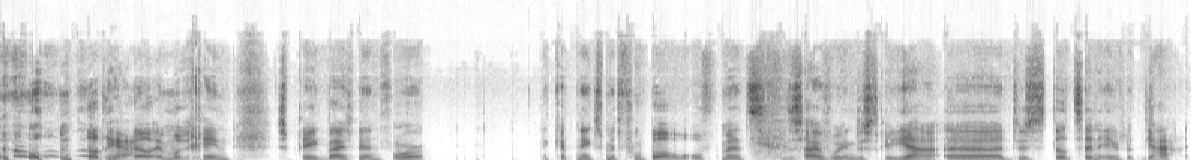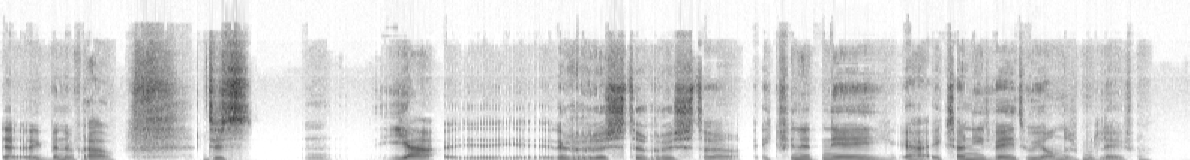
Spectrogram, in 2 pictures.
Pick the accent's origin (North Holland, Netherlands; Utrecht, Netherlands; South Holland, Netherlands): South Holland, Netherlands; Nieuwendijk; Ik ben opgegroeid in de Hoekse Waard, een heel klein dorpje Nieuwendijk.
